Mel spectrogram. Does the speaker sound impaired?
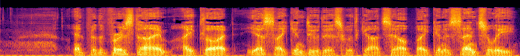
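Yes: partial laryngectomy for throat cancer; 80% larynx removed, Cleveland Clinic experimental surgery attaching left neck muscles, long-term trach; unable to speak about two years, once sounded like Brando, voice now improved but noticeably altered.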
